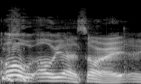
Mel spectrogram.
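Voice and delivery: loud, laughing mock apology; laughing jailer. Jailer Dave laughs an apology to the prisoner. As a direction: chuckle through a sheepish sorry. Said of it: "he's like".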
